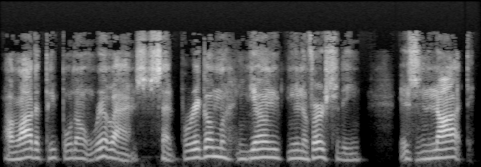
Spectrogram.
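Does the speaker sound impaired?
Yes: cerebral palsy; uses wheelchair.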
